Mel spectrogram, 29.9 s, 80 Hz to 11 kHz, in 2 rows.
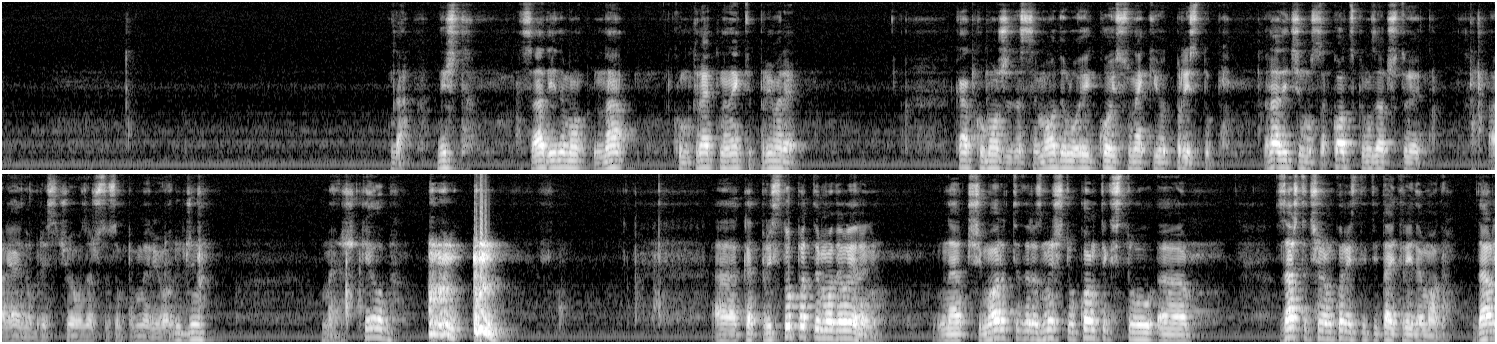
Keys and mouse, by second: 9.7 Tab, 12.6 Delete, 14.2 click, 14.7 x, 16.8 shift+a.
